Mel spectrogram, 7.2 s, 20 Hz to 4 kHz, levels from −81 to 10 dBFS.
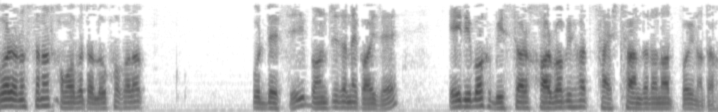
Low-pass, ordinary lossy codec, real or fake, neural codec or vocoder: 3.6 kHz; none; real; none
